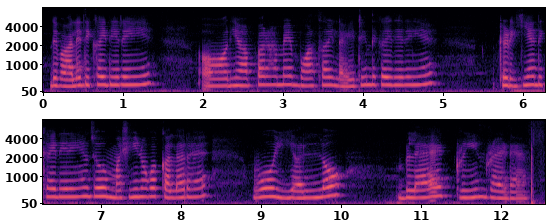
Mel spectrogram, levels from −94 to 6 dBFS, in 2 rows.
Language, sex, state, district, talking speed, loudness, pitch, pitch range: Hindi, female, Bihar, Begusarai, 155 wpm, -33 LUFS, 280 Hz, 255-290 Hz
